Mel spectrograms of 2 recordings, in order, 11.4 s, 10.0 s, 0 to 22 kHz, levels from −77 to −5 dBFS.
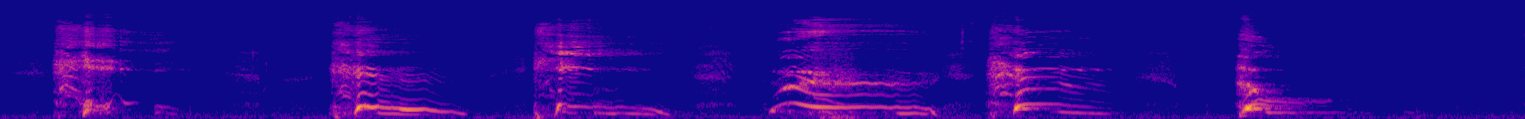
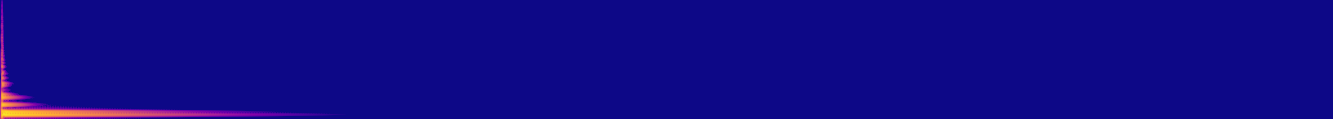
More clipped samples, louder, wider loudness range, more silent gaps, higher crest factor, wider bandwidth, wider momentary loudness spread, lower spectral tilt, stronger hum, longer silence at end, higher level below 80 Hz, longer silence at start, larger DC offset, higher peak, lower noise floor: neither; second, -34 LUFS vs -20 LUFS; second, 4 LU vs 23 LU; neither; about the same, 26 dB vs 26 dB; first, 16 kHz vs 2.9 kHz; about the same, 24 LU vs 24 LU; second, -3 dB/octave vs -10 dB/octave; neither; second, 1.5 s vs 8.85 s; first, -64 dBFS vs -74 dBFS; first, 0.4 s vs 0 s; neither; second, -12 dBFS vs -2 dBFS; second, -68 dBFS vs -81 dBFS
